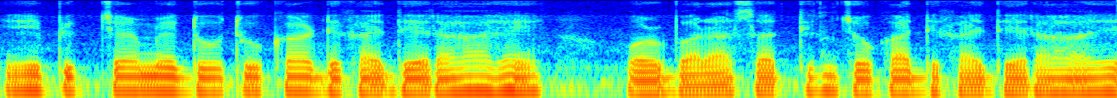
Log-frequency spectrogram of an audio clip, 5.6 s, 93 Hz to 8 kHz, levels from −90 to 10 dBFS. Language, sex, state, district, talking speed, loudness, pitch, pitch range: Hindi, male, Arunachal Pradesh, Papum Pare, 205 wpm, -15 LUFS, 120 Hz, 115-125 Hz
